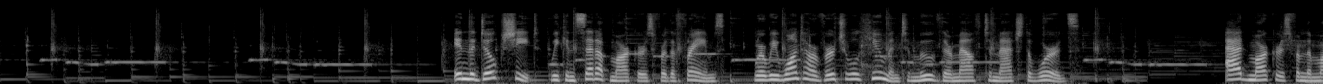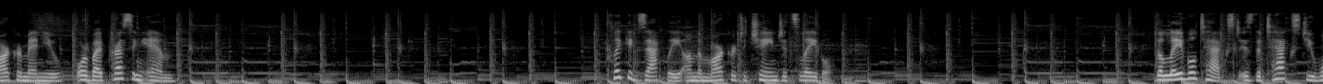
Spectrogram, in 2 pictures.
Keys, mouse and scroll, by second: 2.4-4.0 drag, 5.7-9.4 drag, 10.8 click, 13.1-18.1 drag, 20.5 click, 20.7-22.1 drag, 23.5 click, 23.7 click.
